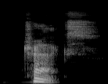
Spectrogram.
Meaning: plural of track
- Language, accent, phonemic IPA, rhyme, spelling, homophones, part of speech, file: English, Australia, /tɹæks/, -æks, trax, tracks, noun, En-au-trax.ogg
